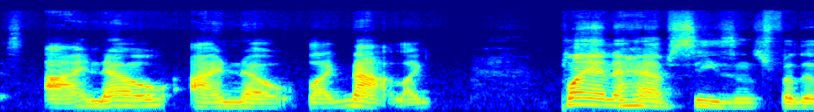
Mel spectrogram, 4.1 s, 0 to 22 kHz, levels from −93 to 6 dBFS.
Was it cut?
yes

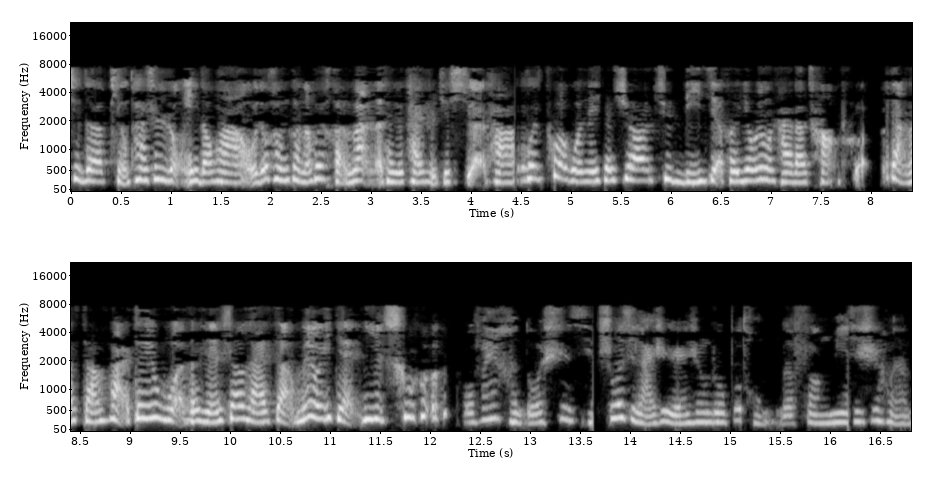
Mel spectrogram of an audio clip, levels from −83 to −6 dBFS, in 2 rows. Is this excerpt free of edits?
no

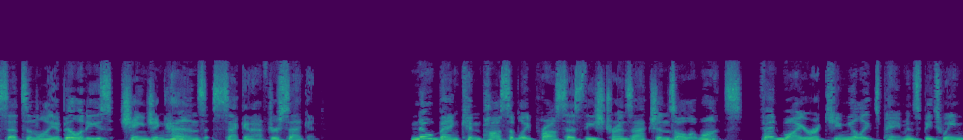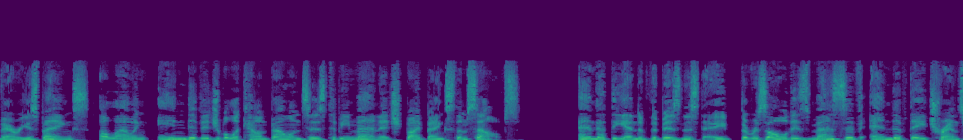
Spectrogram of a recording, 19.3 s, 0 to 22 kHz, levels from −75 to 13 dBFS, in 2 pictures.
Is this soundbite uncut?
no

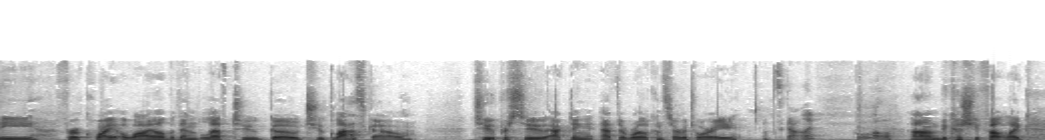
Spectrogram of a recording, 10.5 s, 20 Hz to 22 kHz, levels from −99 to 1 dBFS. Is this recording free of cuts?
no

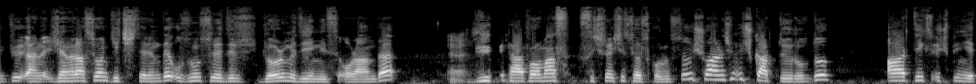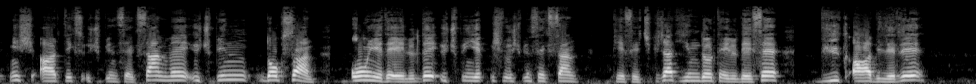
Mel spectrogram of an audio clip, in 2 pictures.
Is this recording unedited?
yes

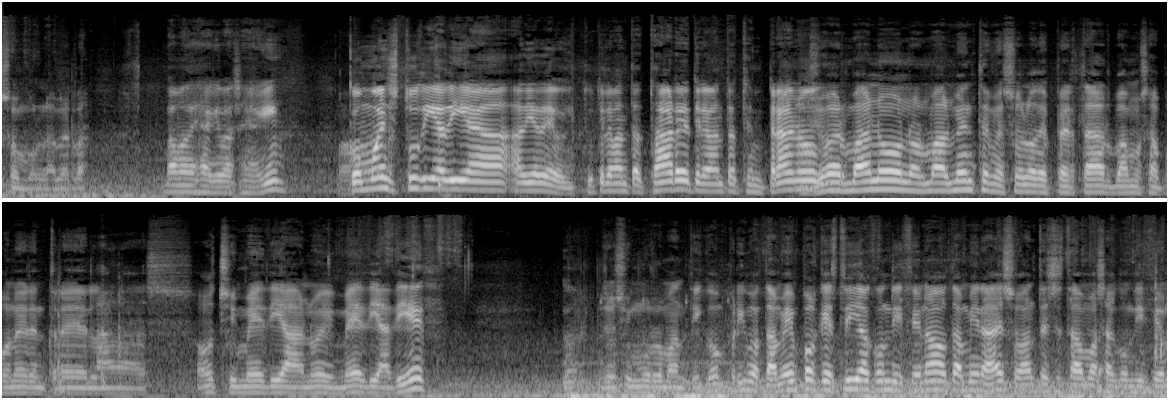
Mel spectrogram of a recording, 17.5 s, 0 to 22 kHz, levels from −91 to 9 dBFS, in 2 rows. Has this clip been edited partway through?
yes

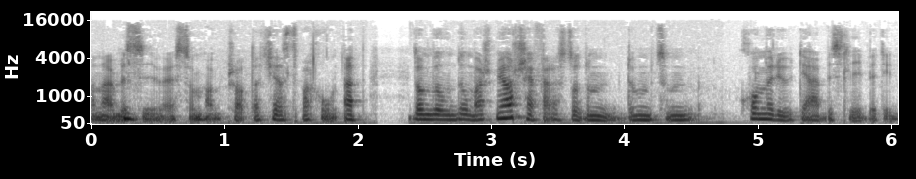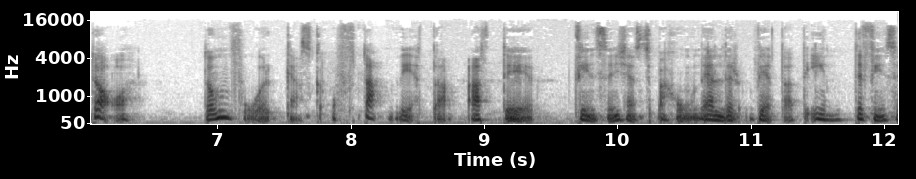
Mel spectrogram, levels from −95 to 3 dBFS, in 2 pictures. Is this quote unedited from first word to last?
yes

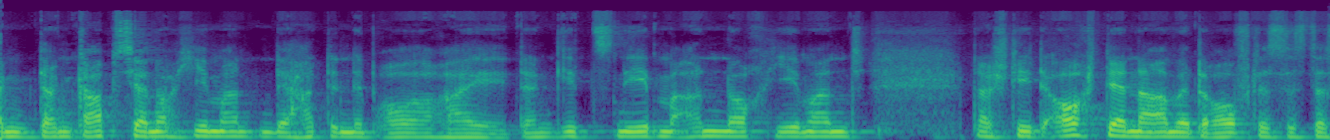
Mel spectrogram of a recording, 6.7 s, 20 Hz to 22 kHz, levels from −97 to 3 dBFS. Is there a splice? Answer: no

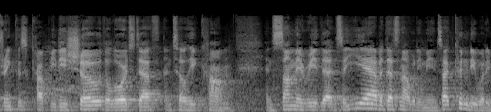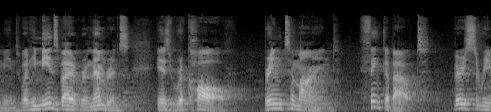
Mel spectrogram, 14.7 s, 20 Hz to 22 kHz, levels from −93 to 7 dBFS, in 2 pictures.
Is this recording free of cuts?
yes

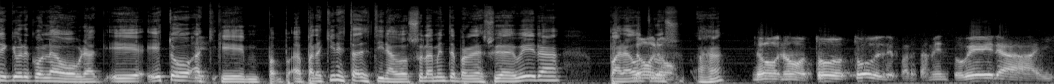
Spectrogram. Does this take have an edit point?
yes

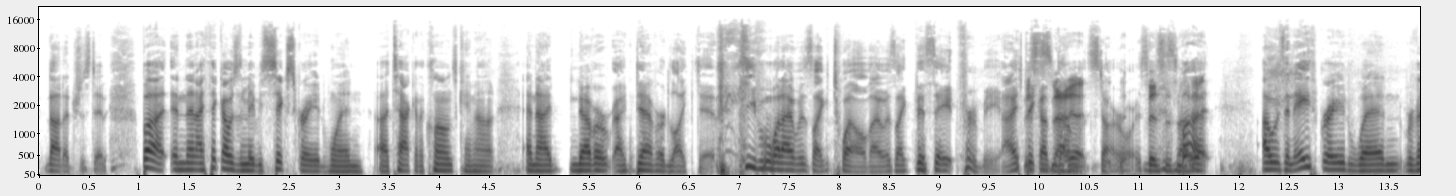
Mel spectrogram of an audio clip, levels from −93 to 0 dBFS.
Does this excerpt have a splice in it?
yes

